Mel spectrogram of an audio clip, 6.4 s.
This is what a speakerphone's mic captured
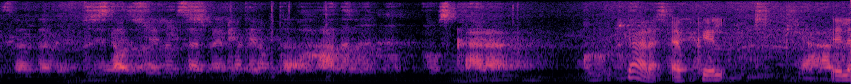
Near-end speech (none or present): present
